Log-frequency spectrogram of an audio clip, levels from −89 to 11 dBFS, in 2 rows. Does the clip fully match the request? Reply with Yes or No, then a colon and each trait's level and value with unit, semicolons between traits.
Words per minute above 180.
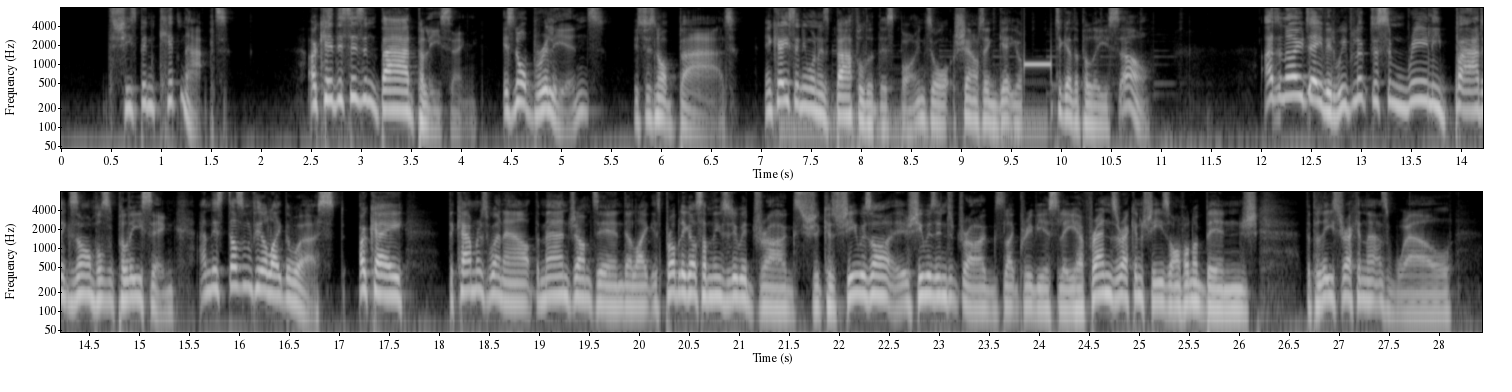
Yes: average, 195 wpm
